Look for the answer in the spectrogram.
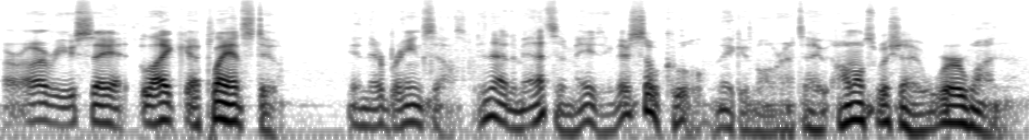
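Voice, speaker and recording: Gravelly-voiced wisecracking man hosting a quiz. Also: on the low side, brisk. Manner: wisecracking, teasing. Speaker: quiz show host. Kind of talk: joking quiz banter.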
